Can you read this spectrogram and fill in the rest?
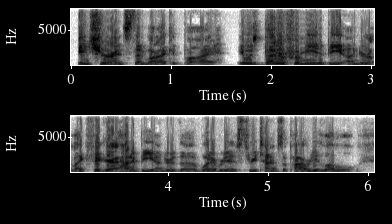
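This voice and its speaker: A man's voice: mid-range voice, fairly even intonation, racing. A man co-hosting a podcast, explaining things informally in a casual chat. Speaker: podcast co-host.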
